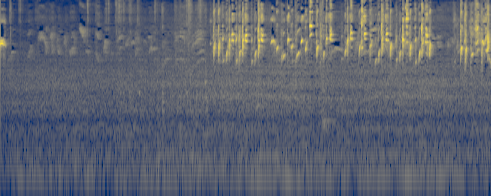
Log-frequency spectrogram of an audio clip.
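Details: European goldfinch song, from silvestrismo, the hobby of keeping and singing wild birds: quiet for about four seconds, then a rapid, dense stream of high twittering, tinkling notes and short buzzy chirps runs to the end over a low background rumble.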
